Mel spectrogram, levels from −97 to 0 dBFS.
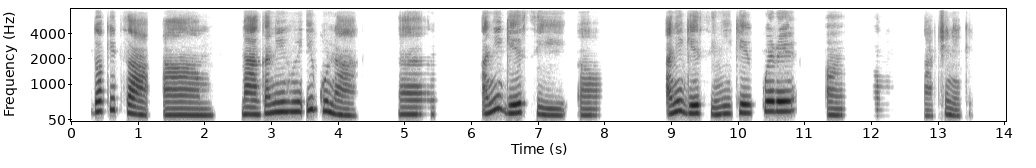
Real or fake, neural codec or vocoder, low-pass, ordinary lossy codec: real; none; none; none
